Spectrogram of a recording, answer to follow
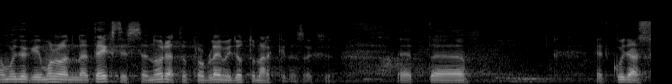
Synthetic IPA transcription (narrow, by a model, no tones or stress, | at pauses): mujd̪̥ʲuɡimulːo̞nt̪e̞kst̪isenuɾʲjɑt̪ːˑud̪̚pro̞ble̞ːmid̪jut̪ːˑumærkːˑid̪̥ese̞ksjṵe̞t̪ː | et̪kujd̪̥ɑs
